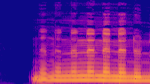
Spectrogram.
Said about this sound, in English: And then adding a Doppler pitch to the gliding audio. And that kind of creates the car passing by or train passing by.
